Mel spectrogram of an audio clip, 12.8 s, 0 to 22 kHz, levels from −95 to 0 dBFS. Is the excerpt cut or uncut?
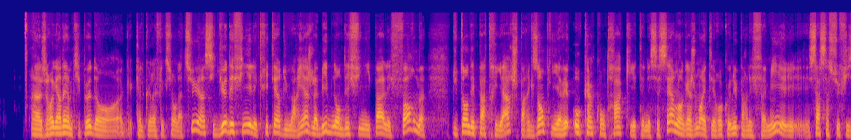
uncut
